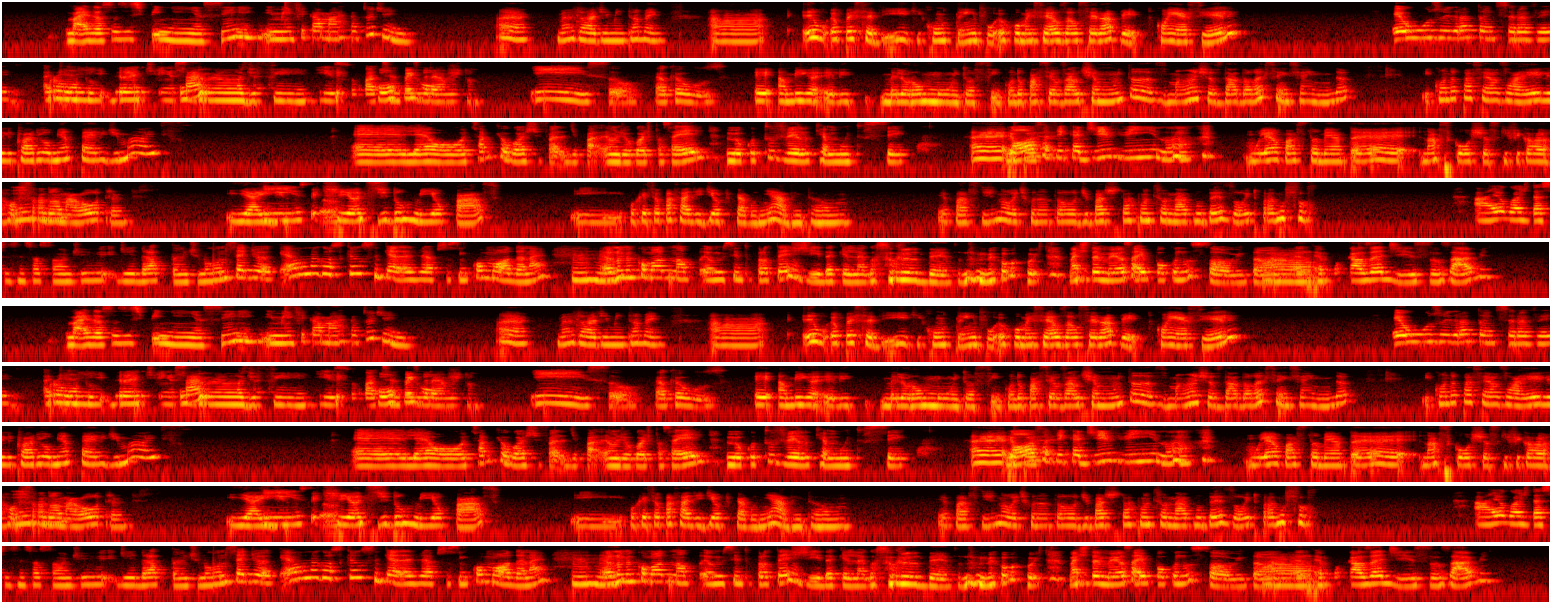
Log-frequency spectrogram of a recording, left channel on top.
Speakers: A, on the left; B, on the left.
A: Mas essas espinhas assim, em mim fica a marca tudinho.
B: é verdade, em mim também. Ah, eu, eu percebi que com o tempo eu comecei a usar o CeraVe. Tu Conhece ele?
A: Eu uso hidratante CeraVe, aquele
B: Pronto.
A: grandinho, sabe?
B: O grande,
A: 400
B: sim,
A: Isso,
B: que é
A: 400
B: corpo e rosto.
A: gramas. Isso, é o que eu uso.
B: E, amiga, ele melhorou muito, assim. Quando eu passei a usar, eu tinha muitas manchas da adolescência ainda. E quando eu passei a usar ele, ele clareou minha pele demais.
A: É, ele é ótimo. Sabe o que eu gosto de fazer, onde eu gosto de passar ele? No meu cotovelo, que é muito seco.
B: É,
A: Nossa,
B: eu passei.
A: fica divino.
B: Mulher, eu passo também até nas coxas, que fica roçando
A: Uhum.
B: uma na outra. E aí,
A: Isso.
B: de noite, antes de dormir, eu passo. E porque se eu passar de dia, eu fico agoniada. Então, eu passo de noite, quando eu tô debaixo do ar-condicionado no dezoito para não <laughs> sul.
A: Ah, eu gosto dessa sensação de, de hidratante. Não, não sei, de- é um negócio que eu sinto, que às vezes a pessoa se incomoda, né?
B: Uhum.
A: Eu não me incomodo, não. Eu me sinto protegida, aquele negócio <laughs> grudento no meu rosto. Mas também eu saio pouco no sol, então
B: Ah,
A: é, é por causa disso, sabe?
